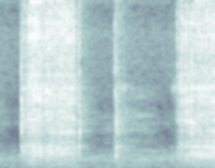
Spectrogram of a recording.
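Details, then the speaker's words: Vintage Tyco HO scale locomotive, untested train-show purchase: thin high buzzing whir in short bursts as the motor strains and barely creeps along; owner suspects it needs a good cleanup. "really struggling but it's getting power and it's trying just kind of kind of have to scoot it along"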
